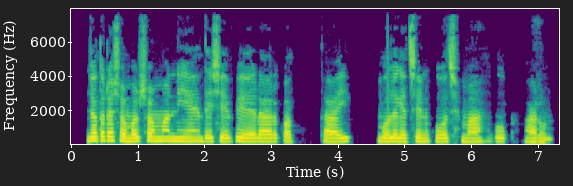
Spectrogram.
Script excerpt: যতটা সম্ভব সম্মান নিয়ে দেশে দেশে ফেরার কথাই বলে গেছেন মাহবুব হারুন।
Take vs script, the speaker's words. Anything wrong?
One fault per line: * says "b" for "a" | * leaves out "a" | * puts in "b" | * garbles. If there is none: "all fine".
* leaves out "দেশে"
* puts in "কোচ"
